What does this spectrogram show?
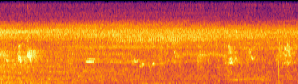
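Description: Faint outdoor ambience with small bird chirps scattered throughout.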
